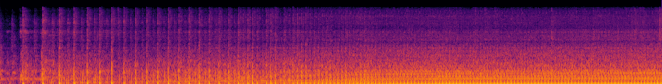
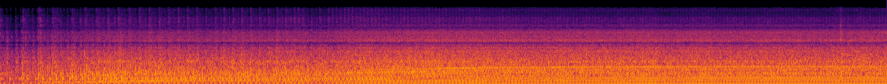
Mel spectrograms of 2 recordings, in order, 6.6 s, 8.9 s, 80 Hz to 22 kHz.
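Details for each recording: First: Yard Machines push mower, about 1999, possibly too much gas; small engine fires in uneven lumpy pulses then settles into steadier drone; owner suspects bad carb diaphragm, to be replaced with air filter in general service: rough running. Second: Yard Machines push mower, after a tune-up (auto-throttle straightened, carb diaphragm, air filter, oil change, blade sharpened): stumbles at first while burning off excess fuel, then settles into a steady, even high-speed run.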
